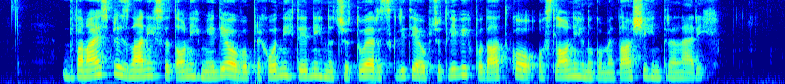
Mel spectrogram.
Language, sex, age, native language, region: Slovenian, female, 18-29, Slovenian, Drava region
